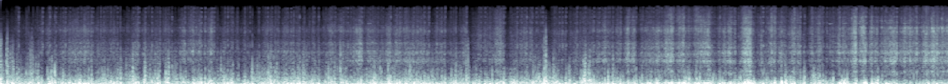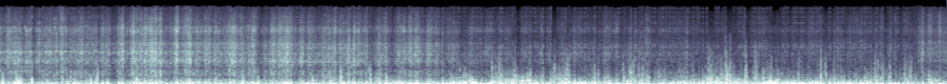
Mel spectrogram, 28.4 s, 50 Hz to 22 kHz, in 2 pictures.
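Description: Fendt 926 tractor's six-cylinder diesel engine running steadily as it drives past pulling a loaded manure spreader, fuller and brighter in the middle as it passes closest, with some wind on the microphone.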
